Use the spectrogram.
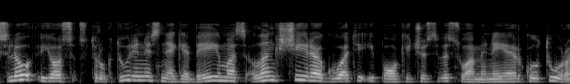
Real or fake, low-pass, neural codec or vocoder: real; 7.2 kHz; none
